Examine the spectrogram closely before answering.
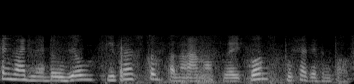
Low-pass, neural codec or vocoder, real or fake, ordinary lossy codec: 7.2 kHz; codec, 16 kHz in and 24 kHz out, 0.6 kbps, FireRedTTS-2 codec; fake; AAC, 16 kbps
